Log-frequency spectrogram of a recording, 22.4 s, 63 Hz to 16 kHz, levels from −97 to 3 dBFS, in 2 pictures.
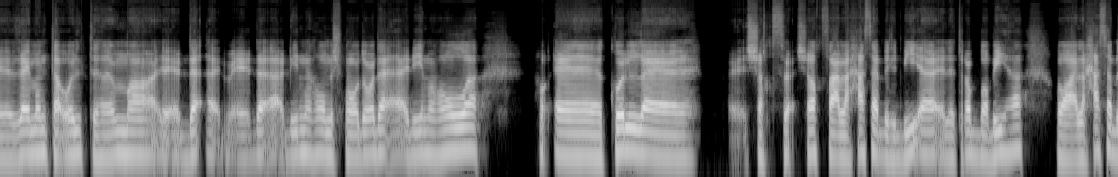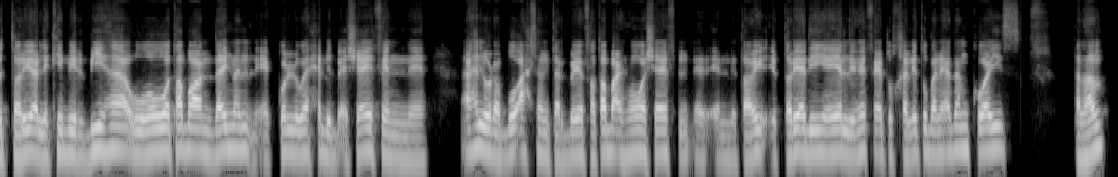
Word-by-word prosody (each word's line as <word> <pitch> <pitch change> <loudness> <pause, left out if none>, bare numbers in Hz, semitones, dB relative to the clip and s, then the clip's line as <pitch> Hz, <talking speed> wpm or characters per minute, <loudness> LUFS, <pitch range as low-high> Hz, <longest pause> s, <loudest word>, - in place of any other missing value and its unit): زي 135 +3 +4
ما 135 +1 +1
أنت 140 -1 -2
قُلت 130 0 0
هُم 125 +3 -1 0.5
دَقّة - - -1 0.3
دَقّة 130 +3 0
قديمة، 135 +2 -4
هو 135 +1 -2
مش 130 -5 -5
موضوع 125 +2 +1
دَقّة 140 +1 +1
قديمة، 130 +1 -2
هو 145 +3 +3 0.7
آآ، 125 -2 +4
كل 150 -1 +4
آآ، 120 -3 +3 0.4
شخص - - -5
شخص 135 -1 -1
على 120 -1 +5
حسب 135 +1 0
البيئة 125 +4 0
اللي 120 - -4
اتربّى 125 0 -2
بيها، 140 +5 -1 0.3
وعلى 115 -1 +3
حسب 145 +1 0
الطريقة 130 +3 +2
اللي 125 -2 0
كِبِر 135 +1 -2
بيها، 155 +5 +1
وهو 140 +3 +3
طبعًا 150 -2 +3
دايمًا 155 +2 +1 0.2
كُلّ 140 0 -3
واحد 140 0 -2
بيبقى 125 -2 -4
شايف 145 0 0
إن 115 -3 -5 0.4
أهله 150 +1 +2
ربّوه 130 +1 +1
أحسن 135 -2 -6
تربية، 120 +3 -1
فطبعًا 135 +2 +1
هو 135 +2 -1
شايف 135 0 -1 0.4
إن 115 0 -12
طريقة 120 +4 0
الطريقة 125 +5 +2
دي 140 0 -1
هي 140 +1 +3
اللي 130 -3 -1
نِفعِت 145 -2 -3
وخلّيته 130 +2 -4
بني 135 -1 -1
آدم 155 +1 -3
كويس، 150 +1 -2 0.5
تمام، 125 +7 +1
135 Hz, 155 wpm, -23 LUFS, 125-140 Hz, 0.7 s, على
